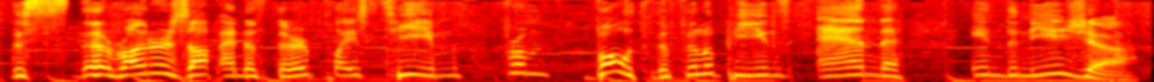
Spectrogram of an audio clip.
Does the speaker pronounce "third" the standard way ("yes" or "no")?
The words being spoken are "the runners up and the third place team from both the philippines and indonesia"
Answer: yes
